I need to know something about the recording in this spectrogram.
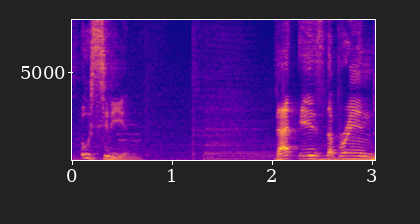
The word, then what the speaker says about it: Osidian: And no, it's not Obsidian with a B, it's Osidian.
